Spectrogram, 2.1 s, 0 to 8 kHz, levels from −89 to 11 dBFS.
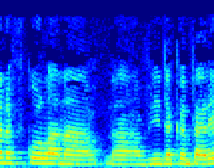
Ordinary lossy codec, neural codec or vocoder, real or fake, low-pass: MP3, 32 kbps; none; real; 7.2 kHz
